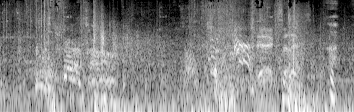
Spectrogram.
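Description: Explosions thud with deep booms.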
